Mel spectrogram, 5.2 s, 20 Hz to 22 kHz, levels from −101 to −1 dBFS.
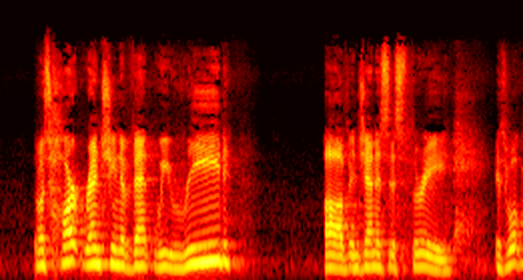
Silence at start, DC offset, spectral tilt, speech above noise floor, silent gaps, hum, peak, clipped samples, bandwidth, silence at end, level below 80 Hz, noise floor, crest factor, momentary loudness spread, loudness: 0.35 s; under 0.1%; -4 dB/octave; 47 dB; none; none; -8 dBFS; under 0.1%; 13.5 kHz; 0 s; -74 dBFS; -74 dBFS; 22 dB; 14 LU; -27 LUFS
